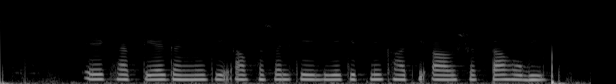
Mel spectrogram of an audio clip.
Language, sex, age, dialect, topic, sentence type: Hindi, female, 18-24, Garhwali, agriculture, question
